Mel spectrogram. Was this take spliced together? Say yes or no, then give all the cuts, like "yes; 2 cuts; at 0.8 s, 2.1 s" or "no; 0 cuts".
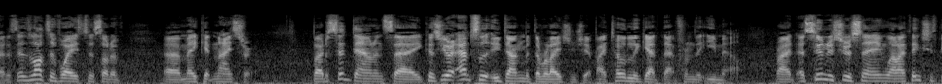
yes; 1 cut; at 3.3 s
